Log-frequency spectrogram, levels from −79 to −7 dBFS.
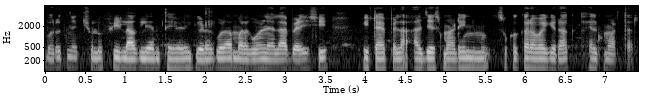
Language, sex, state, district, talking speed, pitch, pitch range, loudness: Kannada, male, Karnataka, Belgaum, 145 wpm, 120 Hz, 115-125 Hz, -30 LUFS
